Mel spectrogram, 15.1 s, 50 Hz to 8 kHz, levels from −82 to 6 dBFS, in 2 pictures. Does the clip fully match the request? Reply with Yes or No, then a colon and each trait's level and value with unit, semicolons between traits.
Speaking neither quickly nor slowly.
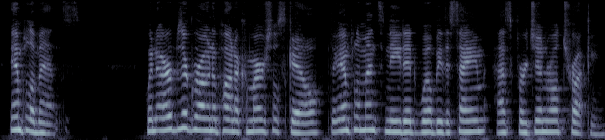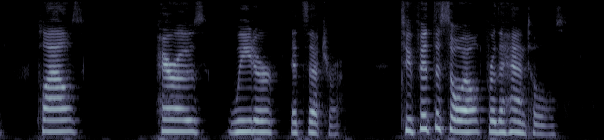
No: slow, 125 wpm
